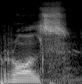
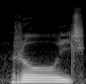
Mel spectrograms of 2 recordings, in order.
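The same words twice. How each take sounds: First: The word ends with a hissing s sound. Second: The word ends with a buzzing z sound. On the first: The speaker calls it wrong. "ये नहीं बोलेंगे आप रोल्स" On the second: The speaker calls it right. "इसका pronunciation जय करेंगे"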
